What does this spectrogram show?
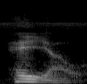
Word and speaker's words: heiau: Heiau. What's a heiau? And that's proper pronunciation for it, by the way. Heiau. In Hawaiian, you kind of run all of the vowels together.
